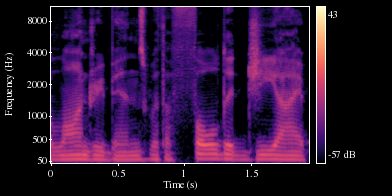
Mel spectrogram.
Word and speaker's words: gi: Dalton knelt near the laundry bins with a folded GI pronounced gi resting on her lap.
